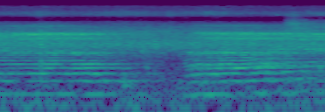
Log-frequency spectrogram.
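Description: Liturgical chant of the Assyrian Church of the East: voices singing long, held notes that move slowly in pitch, with a short break about midway before the chant resumes.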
